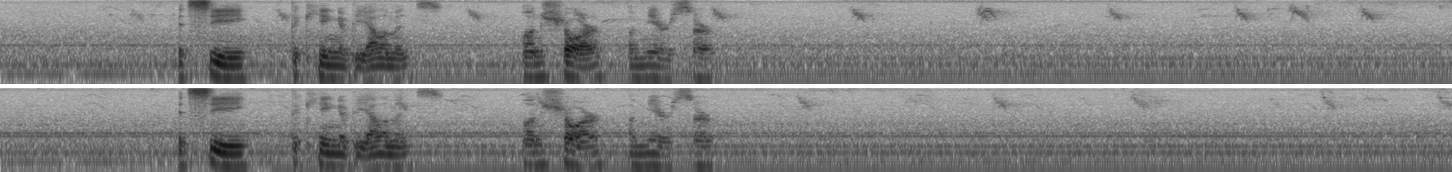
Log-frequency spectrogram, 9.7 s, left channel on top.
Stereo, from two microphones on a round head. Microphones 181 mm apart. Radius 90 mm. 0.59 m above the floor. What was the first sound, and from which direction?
A man speaking, 5° right (ahead or behind).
